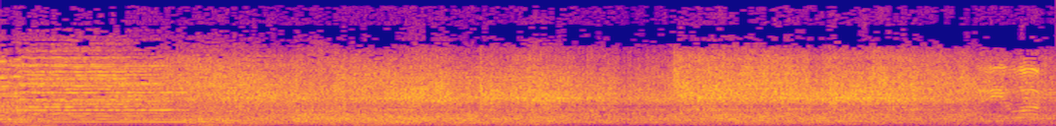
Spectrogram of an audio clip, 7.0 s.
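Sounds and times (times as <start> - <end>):
artillery bombardment from guns: 0.0 - 7.0.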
